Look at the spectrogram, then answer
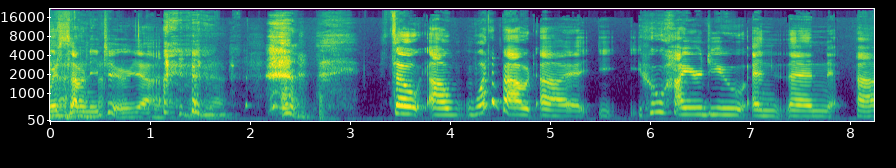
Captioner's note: laughs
